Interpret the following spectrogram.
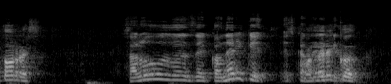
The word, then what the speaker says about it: Connecticut: Es Connecticut. Connecticut.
